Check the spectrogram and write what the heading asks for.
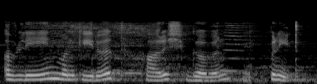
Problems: constant background noise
